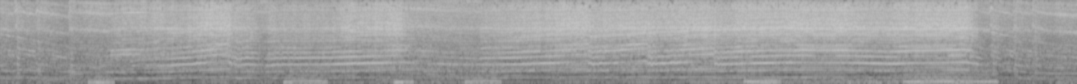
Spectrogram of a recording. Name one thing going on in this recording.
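A racing car engine screams at high revs, rising and dropping as the gears shift.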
